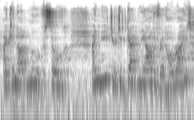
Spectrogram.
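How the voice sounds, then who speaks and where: A woman's voice: sits high, a little fast, natural voice. A woman playing an anxious, earnest young alien archaeologist in a video game, speaking in precise, formal phrases. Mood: anxious, urgent. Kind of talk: video game cutscene voice acting. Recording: echoey, distant, faint background noise.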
